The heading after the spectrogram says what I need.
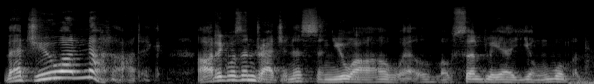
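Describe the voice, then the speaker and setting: A man's voice: medium pitch, big pitch swings, moderate pace, a little mellow, natural voice. A man playing an irritable, haughty middle-aged novelist in an audiobook, pompous and exasperated in manner. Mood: weary. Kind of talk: audiobook character acting.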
